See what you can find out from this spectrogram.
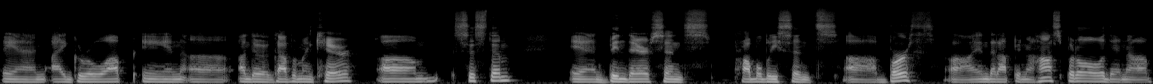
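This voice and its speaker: Romanian-accented man, halting testimony. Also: mid-range voice, steady tone, a little mellow. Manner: hesitant, many fillers and restarts. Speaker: missionary guest. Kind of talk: interview, personal testimony.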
